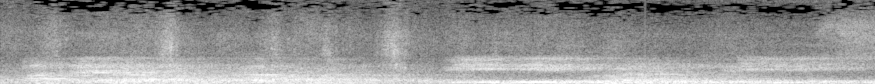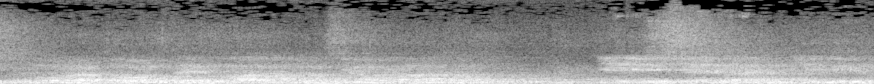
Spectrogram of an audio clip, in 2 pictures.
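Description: Men chant together in a slow, resonant, echoing hall.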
